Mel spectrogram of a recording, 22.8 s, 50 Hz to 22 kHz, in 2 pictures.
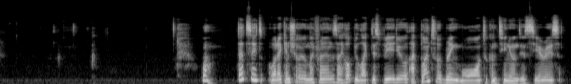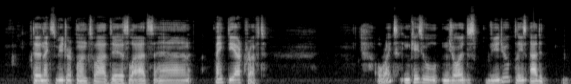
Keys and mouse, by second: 1.3-1.8 ctrl+alt+right drag, 5.7 ctrl+alt+right click, 11.9 ctrl+alt+right drag, 12.3 ctrl+shift+right click, 12.9 ctrl+shift+middle click, 15.3-15.7 ctrl+alt+right drag, 19.7-21.1 ctrl+alt+middle drag.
